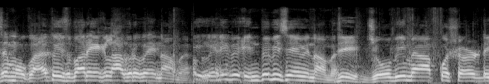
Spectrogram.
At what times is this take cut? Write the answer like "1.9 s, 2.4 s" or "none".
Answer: 2.0 s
